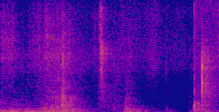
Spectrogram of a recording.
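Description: Scraping and knocking of wooden furniture, a chair pushed back from a desk as someone stands up, with a sharp click about a second in.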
